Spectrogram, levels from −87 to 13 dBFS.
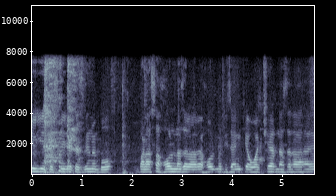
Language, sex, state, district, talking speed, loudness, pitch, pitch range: Hindi, male, Odisha, Khordha, 255 wpm, -15 LUFS, 165 Hz, 160-175 Hz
